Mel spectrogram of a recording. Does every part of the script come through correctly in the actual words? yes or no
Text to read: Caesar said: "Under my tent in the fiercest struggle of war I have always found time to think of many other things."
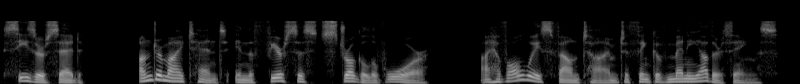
yes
